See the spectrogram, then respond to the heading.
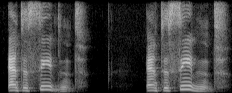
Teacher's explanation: the stress comes in the syllable just before the d so you lose the vowel that comes after it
